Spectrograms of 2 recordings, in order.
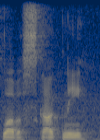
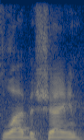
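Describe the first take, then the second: First: The name is pronounced with Afrikaans sounds. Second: The name is pronounced with Australian English sounds. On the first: "The Afrikaans pronunciation is" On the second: "the Australian pronunciation is"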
